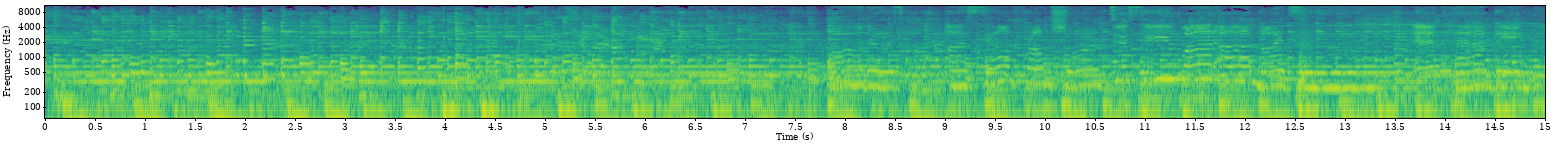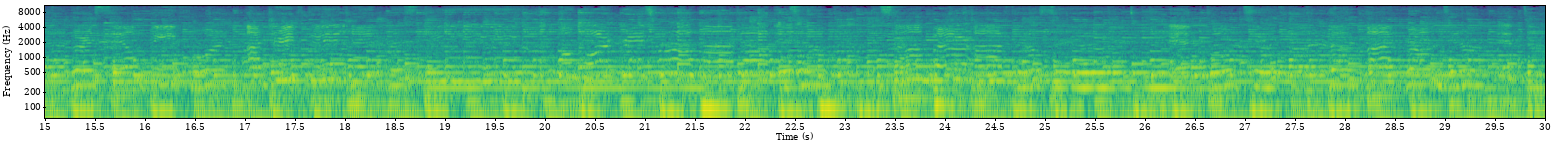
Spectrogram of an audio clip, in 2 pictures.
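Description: Live bluegrass band playing a song: banjo rolls, strummed acoustic guitar, fiddle and upright bass, with a woman singing lead.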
